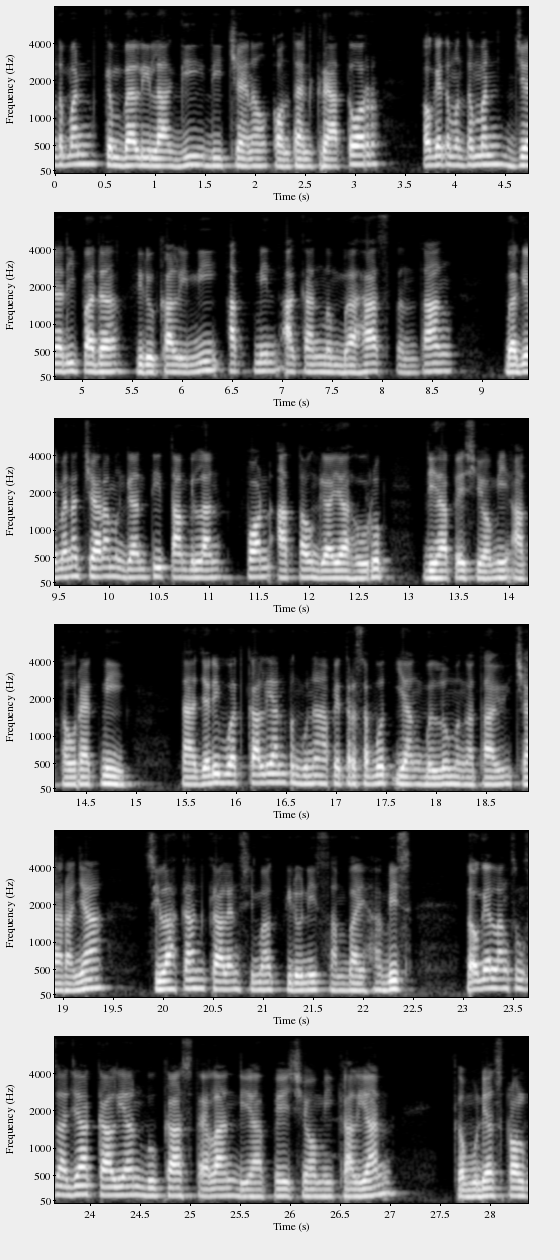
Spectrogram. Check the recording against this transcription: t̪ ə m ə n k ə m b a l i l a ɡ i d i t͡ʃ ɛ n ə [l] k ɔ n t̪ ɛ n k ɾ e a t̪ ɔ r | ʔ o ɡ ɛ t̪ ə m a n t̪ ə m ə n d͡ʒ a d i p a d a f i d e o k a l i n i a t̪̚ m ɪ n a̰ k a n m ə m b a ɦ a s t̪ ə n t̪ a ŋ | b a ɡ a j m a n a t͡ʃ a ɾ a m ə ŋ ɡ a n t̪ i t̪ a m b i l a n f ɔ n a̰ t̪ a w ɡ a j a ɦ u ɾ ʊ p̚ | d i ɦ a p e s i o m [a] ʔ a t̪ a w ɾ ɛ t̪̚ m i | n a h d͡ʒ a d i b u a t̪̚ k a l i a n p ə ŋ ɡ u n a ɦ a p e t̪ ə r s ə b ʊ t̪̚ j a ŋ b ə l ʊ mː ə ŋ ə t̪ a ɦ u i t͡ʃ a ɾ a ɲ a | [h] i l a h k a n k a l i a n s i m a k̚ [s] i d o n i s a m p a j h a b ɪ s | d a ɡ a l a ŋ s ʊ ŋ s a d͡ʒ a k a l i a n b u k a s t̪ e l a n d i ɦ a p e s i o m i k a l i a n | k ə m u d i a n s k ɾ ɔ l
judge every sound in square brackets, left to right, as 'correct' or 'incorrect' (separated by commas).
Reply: correct, incorrect, incorrect, incorrect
